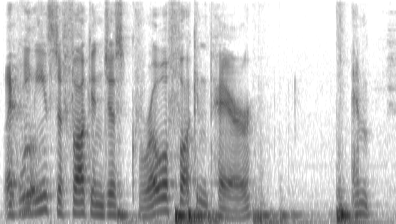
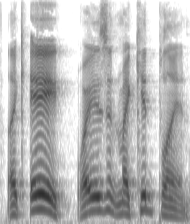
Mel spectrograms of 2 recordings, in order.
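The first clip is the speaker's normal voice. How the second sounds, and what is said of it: Put-on German accent, sounds Russian. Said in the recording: “Everyone's Russian in your accents ... This German accent?”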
